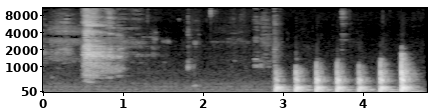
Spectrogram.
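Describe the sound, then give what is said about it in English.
A soft breathy exhale, a brief pause, then seven firm, evenly spaced knocks on a door, loud, in a steady rhythm. “And you just walk forward and just knock on the...”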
